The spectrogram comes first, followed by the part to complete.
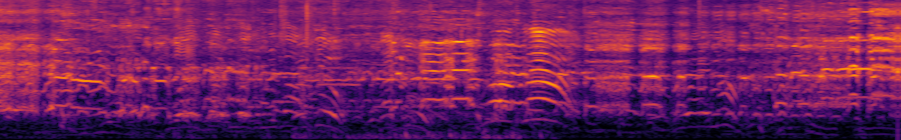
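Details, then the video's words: Kokok Balenggek roosters at a crowing contest at a dairy farm in Solok Regency, many birds crowing at once in long, stepped, multi-note crows that overlap constantly, with voices of people talking beneath. "Lomba ayam kukuak balenggek di sirukam dairy farm kab solok"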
